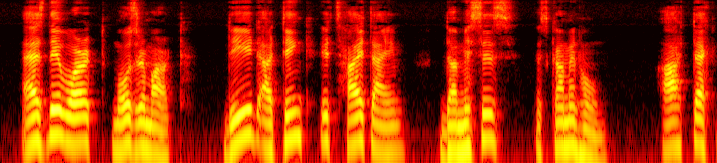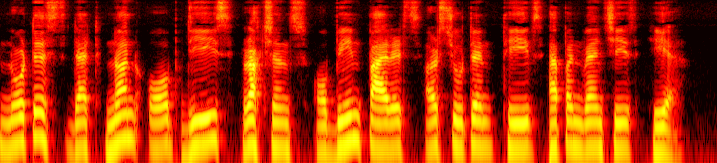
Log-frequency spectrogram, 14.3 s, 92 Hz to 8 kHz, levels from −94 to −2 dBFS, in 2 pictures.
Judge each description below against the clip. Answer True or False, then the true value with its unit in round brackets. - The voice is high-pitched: False (140 Hz)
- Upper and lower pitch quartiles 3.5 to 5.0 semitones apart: False (3.0 semitones)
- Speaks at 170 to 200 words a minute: False (140 wpm)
